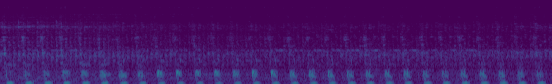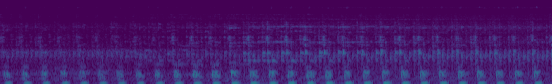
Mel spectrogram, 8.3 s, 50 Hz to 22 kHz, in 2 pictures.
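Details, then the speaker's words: Chevrolet Captiva/Antara (Winstorm) 2.0 diesel idling, knock fades once warm: sharp, even valve-train knock about 3.5 per second. Teardown found worn camshaft journals, worn rocker and a dropped rocker arm; camshaft and rockers need replacing. "а вот и причина как я и подозревал распредвал сточенный шейки все потеряны 4 сточенный даже коромысло рокер выпало"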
